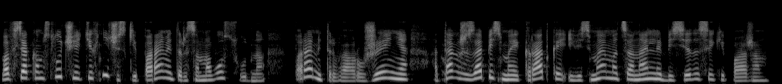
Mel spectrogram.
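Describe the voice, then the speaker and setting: A woman reading the part of a giant male alien who speaks softly and formally, in a dull, dry audiobook recording. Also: fairly high pitch, expressive, quick pace, few pauses, no room sound, close to an everyday voice. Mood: gentle, courteous. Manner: soft, polite, formal.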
